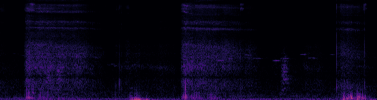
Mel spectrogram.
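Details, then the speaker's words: Sleeping dog snoring: slow, regular noisy breaths, about three in seven seconds, with snorting inhalations; ordinary snoring. "Арни ты так на небо попадёшь Арни Прекрати так храпеть"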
